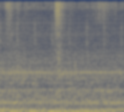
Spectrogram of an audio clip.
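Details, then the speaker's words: Vevor diesel air heater in a Fiat Ducato van with the van closed up, at full output: constant low blower hum, faint steady whine, no surging or popping, heating well; normal operation. "Je vais le laisser un petit peu voir ce que ça donne. Lui donc qui chauffe à merveille. À l'intérieur, c'est la fournaise."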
